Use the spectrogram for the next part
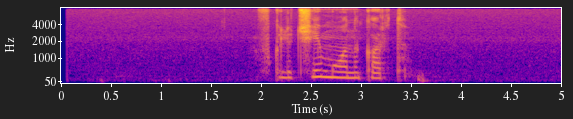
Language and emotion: Russian, neutral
